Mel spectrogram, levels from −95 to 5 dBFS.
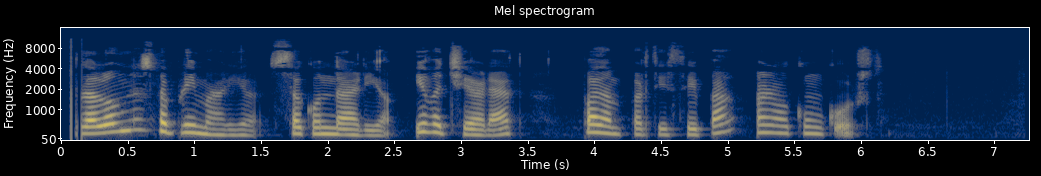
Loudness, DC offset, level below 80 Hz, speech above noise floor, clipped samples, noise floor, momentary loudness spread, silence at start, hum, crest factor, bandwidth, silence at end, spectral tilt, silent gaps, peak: -26 LUFS; under 0.1%; -72 dBFS; 55 dB; under 0.1%; -80 dBFS; 14 LU; 0.15 s; none; 22 dB; 9.2 kHz; 1.3 s; -5.5 dB/octave; none; -4 dBFS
